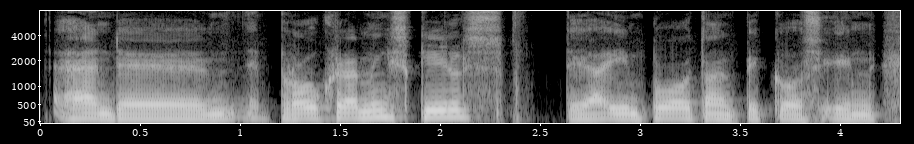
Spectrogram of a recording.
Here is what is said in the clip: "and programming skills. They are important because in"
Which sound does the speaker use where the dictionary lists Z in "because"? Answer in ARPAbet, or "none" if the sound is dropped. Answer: S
